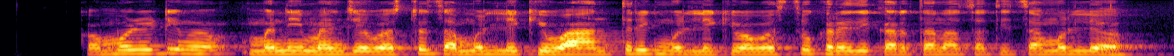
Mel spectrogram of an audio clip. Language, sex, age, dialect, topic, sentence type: Marathi, male, 18-24, Southern Konkan, banking, statement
